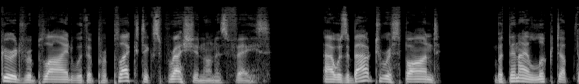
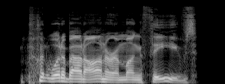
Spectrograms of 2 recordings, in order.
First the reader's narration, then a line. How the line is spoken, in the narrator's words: snorted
